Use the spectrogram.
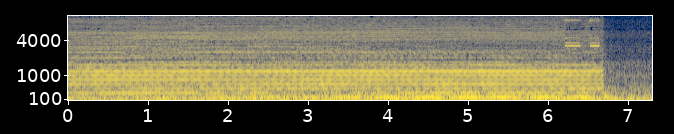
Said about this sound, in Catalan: Heu sentit, són el toc de botzina dels tractors en passar per davant de la fàbrica Agama, a Palma. Ho han volgut fer davant aquest símbol de la indústria lletera de Mallorca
